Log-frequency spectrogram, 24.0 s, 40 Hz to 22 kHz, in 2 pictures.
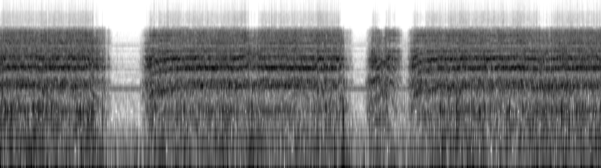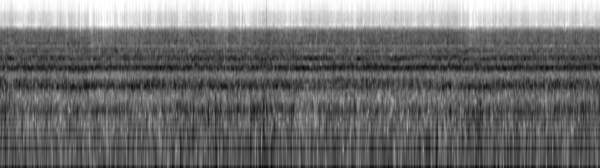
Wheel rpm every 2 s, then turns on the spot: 230, 100, 230, 130, 180, 220, 230, 230, 230, 230, 220, 230.
none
